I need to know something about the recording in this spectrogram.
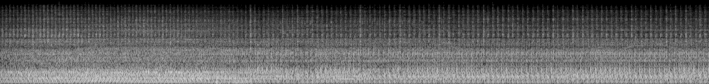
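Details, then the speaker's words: Allett Kensington mower, Kawasaki FJ100 engine, after carburettor cleaning to cure hunting and surging. Held at top-end revs, the buzz stays level with an even, steady beat and no surging or hunting; normal high-rev running. "So, low end revs, no hunting and surging. Top end revs, no hunting and surging."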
